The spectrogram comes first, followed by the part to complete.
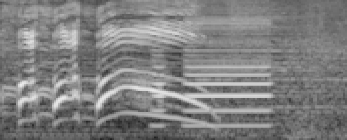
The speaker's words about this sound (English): Rumble, rumble. Ozzy set off, driving the cool truck. Charge!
